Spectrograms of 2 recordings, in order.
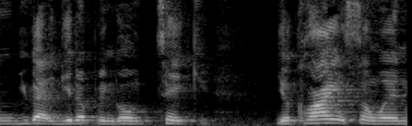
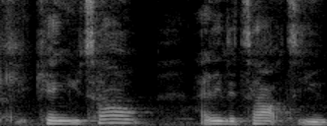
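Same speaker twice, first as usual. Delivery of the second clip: hushed, soft, halting whisper; 8 dB quieter than usual. Retelling a friend's late phone call, imitating Trish whispering. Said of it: "and she's whispering".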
